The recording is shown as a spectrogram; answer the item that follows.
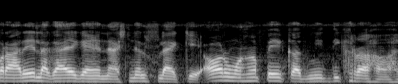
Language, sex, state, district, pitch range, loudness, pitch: Hindi, male, Haryana, Rohtak, 140-160 Hz, -15 LUFS, 150 Hz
